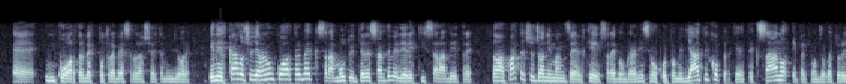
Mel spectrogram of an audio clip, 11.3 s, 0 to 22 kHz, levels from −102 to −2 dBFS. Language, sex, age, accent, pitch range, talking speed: Italian, male, 30-49, native, 140-175 Hz, 225 wpm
